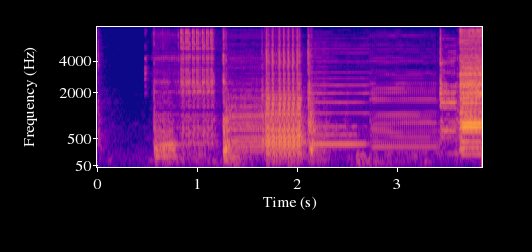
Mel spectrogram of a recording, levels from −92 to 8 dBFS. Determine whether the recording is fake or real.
real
